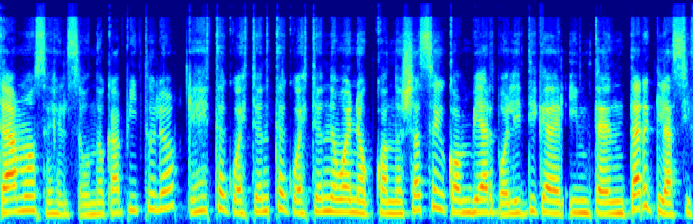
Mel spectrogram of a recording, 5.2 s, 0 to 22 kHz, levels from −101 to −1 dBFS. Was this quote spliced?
yes; 3 cuts; at 2.0 s, 3.7 s, 4.2 s

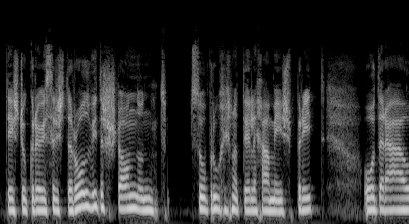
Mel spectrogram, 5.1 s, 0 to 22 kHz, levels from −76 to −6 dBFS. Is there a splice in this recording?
no; 0 cuts

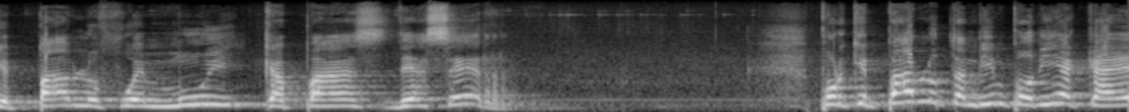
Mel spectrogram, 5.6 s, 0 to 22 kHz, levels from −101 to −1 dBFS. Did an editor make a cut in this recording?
no; 0 cuts

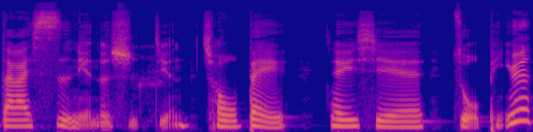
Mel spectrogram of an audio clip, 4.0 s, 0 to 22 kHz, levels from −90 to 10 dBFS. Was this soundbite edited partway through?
yes; 1 cut; at 1.4 s

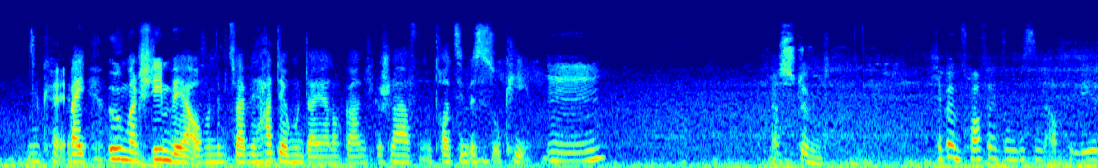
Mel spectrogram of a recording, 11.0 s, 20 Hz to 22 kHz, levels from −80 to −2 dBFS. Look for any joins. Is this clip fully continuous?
yes; 0 cuts

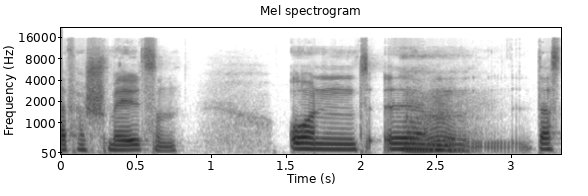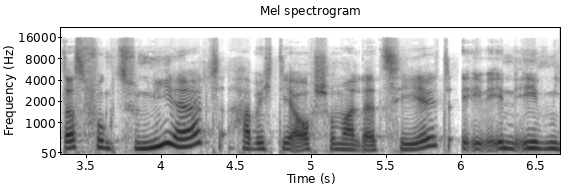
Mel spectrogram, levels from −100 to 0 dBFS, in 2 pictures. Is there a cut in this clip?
no; 0 cuts

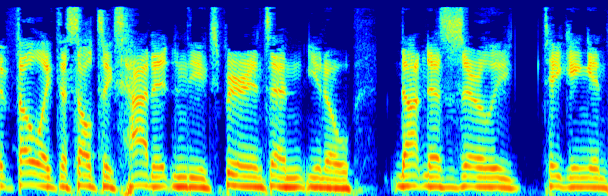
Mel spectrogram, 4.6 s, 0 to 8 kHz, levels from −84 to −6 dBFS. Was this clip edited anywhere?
yes; 2 cuts; at 1.4 s, 2.8 s

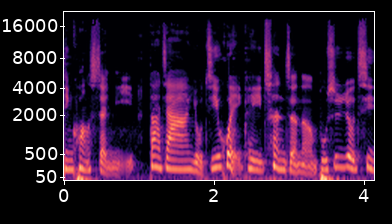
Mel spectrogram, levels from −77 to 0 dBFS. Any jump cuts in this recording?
yes; 1 cut; at 1.0 s

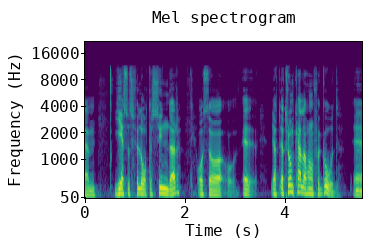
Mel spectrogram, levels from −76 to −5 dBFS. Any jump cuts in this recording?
yes; 1 cut; at 2.3 s

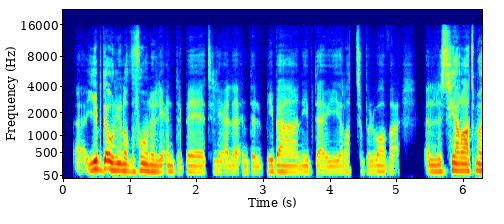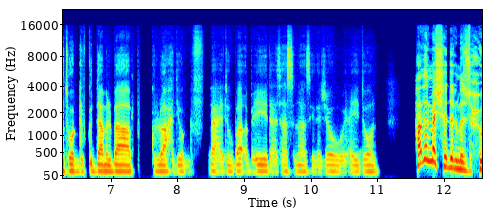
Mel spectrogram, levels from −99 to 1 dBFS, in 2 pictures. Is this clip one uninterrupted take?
yes; 0 cuts

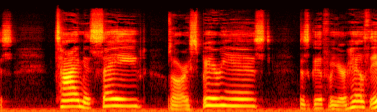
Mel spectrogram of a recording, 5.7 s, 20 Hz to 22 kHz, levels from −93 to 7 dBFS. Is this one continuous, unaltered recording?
no; 2 cuts; at 2.5 s, 4.5 s

